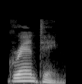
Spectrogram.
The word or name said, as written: granting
